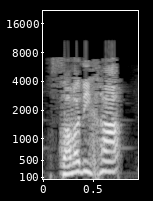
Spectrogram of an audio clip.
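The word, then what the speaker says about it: 萨瓦 迪 卡 (สวัสดีค่ะ): 你好，萨瓦迪卡，就是萨瓦迪是你好的意思，这个卡是不一样的，卡是女人独有的发音，它是一个词缀，女人发音是萨瓦迪卡，男人的词缀是 club，最后一音是要闭合的，所以应该是萨瓦迪 club。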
